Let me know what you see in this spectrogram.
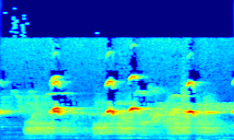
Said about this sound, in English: Now, these high-pitched squeaks might sound like birds, but they're actually the calls of a pair of otters. The European otter, or Lutra lutra, is an endangered species in Britain, mainly due to wetland drainage and water pollution.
